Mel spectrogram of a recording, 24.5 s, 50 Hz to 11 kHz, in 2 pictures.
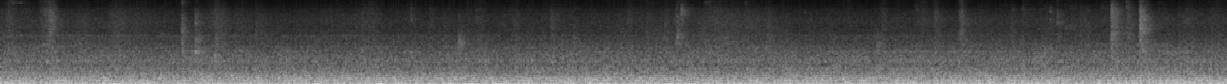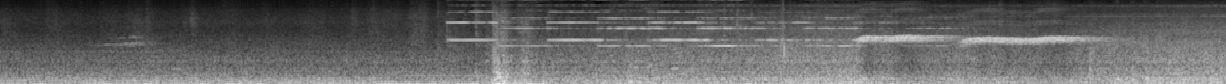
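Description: Class 717 electric train's steady low running rumble as it comes into the terminus. About two-thirds of the way through there is a sharp knock, then a run of pulsing high door beeps as the doors are released and open, followed by two short high-pitched tones.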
